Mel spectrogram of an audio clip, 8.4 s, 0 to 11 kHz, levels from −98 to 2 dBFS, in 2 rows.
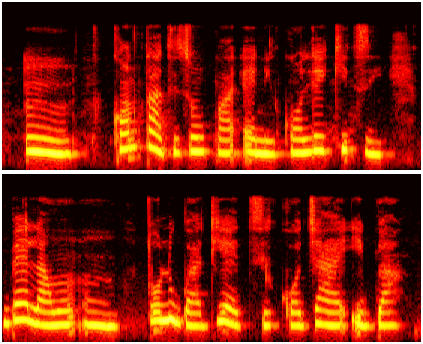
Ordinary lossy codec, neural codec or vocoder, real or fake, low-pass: none; none; real; 7.2 kHz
